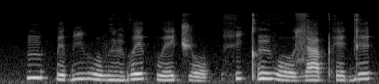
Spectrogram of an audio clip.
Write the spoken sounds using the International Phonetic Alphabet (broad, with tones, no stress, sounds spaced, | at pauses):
m ɪ˦ k͡p ɪ˨ ɓ i˦ β ʊ˨ v ĩ˨ ɡʷ eː˦ kʷ eː˨˦ t͡ʃ o˨ | h i˦ kʼ ũ˦ v oː˨ z a˨ pʰ e˨ ɡ ɪ˦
